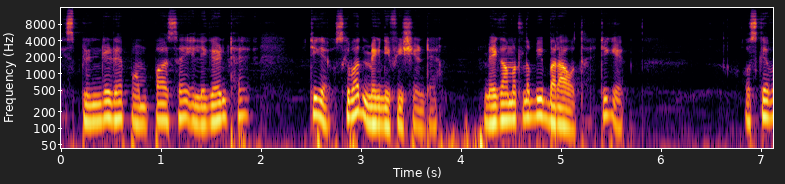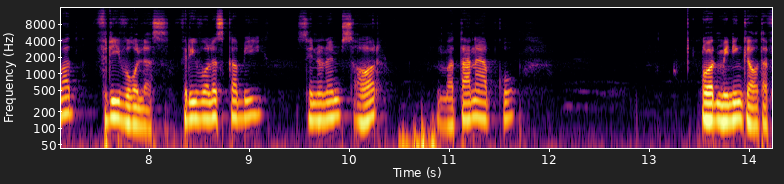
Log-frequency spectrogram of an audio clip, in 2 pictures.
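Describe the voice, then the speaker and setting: A man from India teaching a vocabulary lesson for exam students, repeating word lists and memory tricks with frequent check-ins. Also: on the high side.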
